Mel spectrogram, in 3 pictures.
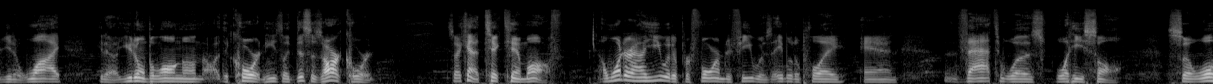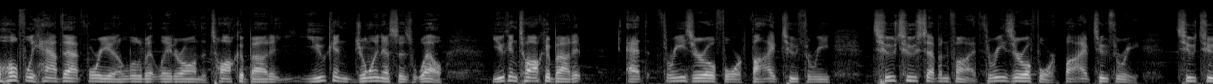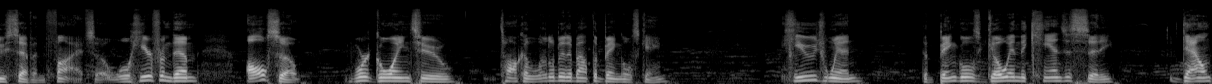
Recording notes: Broadcasting live from The Union Pub and Grill, 1125 4th Avenue in Huntington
